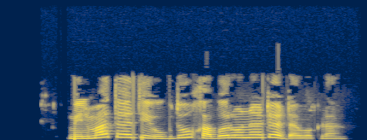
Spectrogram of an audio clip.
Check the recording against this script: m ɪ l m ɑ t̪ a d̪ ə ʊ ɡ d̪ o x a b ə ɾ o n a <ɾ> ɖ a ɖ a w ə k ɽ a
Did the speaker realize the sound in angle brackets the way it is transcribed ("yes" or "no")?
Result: no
